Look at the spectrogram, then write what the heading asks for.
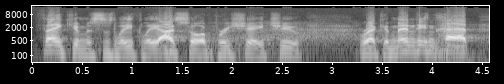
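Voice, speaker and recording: A man in his sixties with a rough, sleepy-sounding voice, preaching a sermon slowly, with many pauses, then rising with fervent emphasis. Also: fairly low pitch, expressive, a bit bright, slight background noise. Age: 60s. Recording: reverberant hall.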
